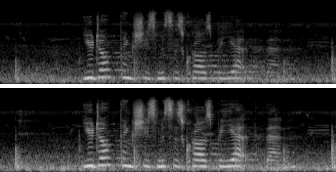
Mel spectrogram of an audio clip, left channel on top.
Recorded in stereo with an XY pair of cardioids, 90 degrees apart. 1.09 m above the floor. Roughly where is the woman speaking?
Ahead.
